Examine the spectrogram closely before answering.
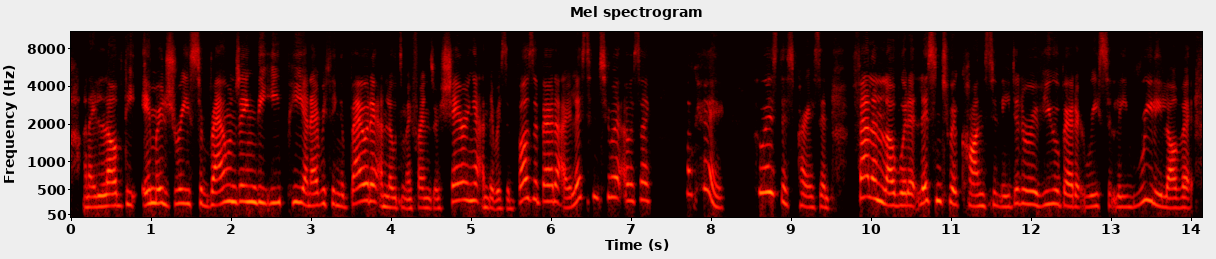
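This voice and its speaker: In a Waterford accent, a woman talks at a very fast pace, her fairly high pitch swinging very widely. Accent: Irish, Waterford. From Ireland, Waterford. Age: 30s. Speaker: interviewer, podcast host. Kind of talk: casual interview chat.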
